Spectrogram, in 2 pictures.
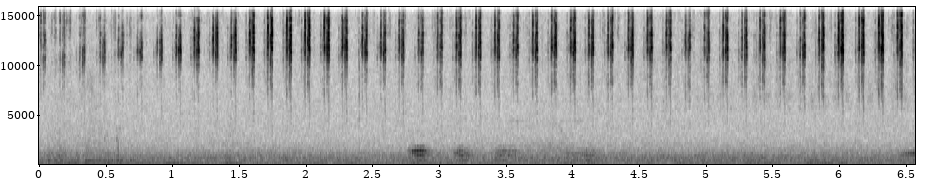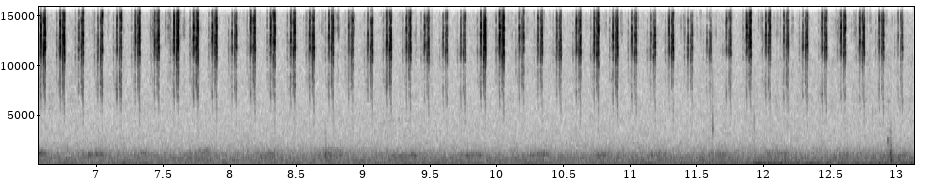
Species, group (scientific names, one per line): Decticus verrucivorus
Orthoptera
